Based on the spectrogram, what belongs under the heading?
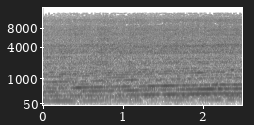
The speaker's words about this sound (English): In this case, literally, as he drives a car down a street, steering around oncoming traffic by leaning hard to his left or right, trying to maintain balance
